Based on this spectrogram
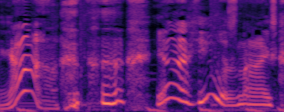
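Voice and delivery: put-on very high squealing girly voice with a laugh; imitating her giggly laugh. Mocking the commentator girl's high giggling voice. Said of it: "She was like".

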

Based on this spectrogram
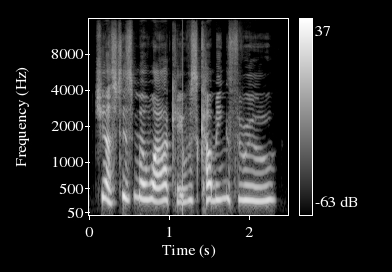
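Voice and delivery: loud, high, drawn-out complaint; angry. A narrator's reading. Margot cheated of her spirit guide, angry. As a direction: wail it furiously, stretching the words. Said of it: "said Margot angrily".

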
